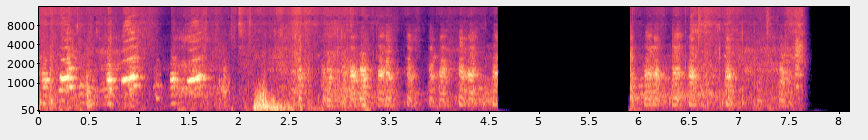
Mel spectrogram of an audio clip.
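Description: Farm ducks and chickens making busy quacking and clucking calls, close by and repeated in bursts, with a short gap of silence before the birds start again.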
